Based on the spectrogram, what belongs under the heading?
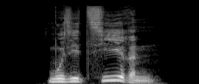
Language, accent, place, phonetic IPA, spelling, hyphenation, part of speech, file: German, Germany, Berlin, [muziˈt͡siːʁən], musizieren, mu‧si‧zie‧ren, verb, De-musizieren.ogg
- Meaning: to make music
